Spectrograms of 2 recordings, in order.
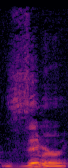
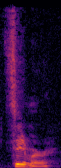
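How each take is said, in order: First: The word begins with a buzzing z sound. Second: The word begins with a ts sound. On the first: The speaker calls it wrong. "It's not Zimmer" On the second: The speaker calls it right. "it's Zimmer. ... like a T S together"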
